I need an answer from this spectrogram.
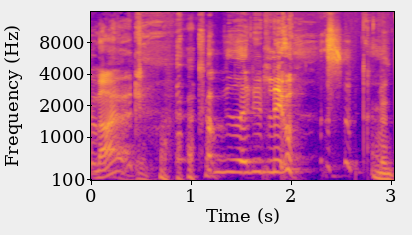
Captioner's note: laughs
